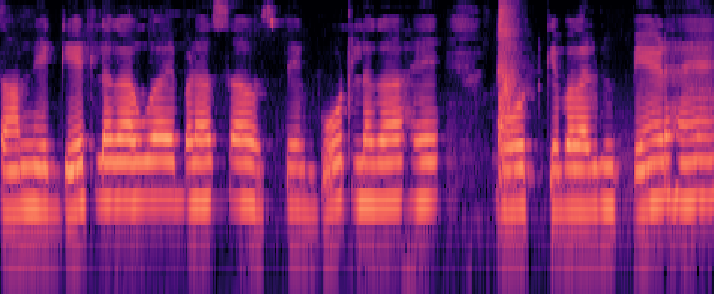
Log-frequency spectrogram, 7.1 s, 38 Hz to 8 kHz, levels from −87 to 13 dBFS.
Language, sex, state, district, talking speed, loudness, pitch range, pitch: Hindi, female, Uttar Pradesh, Hamirpur, 160 wpm, -16 LUFS, 190-210 Hz, 205 Hz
